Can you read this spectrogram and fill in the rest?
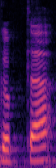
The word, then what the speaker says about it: Gupta: Today I have with me Harini Gupta.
